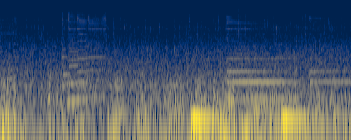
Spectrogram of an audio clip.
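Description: Steady rain falling, a continuous dense hiss of drops with a low rumble underneath, moderately loud, with no voices.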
